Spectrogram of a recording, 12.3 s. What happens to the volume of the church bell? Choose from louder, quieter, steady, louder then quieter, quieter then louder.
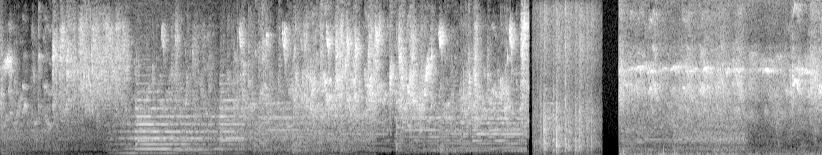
quieter then louder.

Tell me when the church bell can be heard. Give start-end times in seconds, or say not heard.
1.6-8.4.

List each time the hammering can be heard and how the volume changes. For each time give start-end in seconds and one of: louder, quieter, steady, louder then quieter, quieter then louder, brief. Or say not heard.
not heard.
